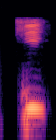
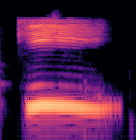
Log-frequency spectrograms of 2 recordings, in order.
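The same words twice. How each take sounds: First: The final vowel is short. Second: The final vowel is long. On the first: "छोटा ई लगाया तो" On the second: "बड़ी ई लगा दिया तो"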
